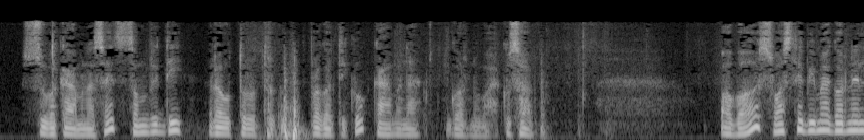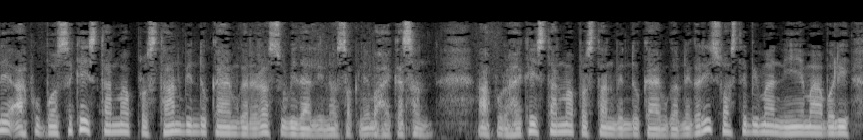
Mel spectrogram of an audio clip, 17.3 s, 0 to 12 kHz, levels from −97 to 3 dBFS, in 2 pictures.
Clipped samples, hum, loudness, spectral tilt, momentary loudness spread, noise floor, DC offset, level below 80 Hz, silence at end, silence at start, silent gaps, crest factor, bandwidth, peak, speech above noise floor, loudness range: under 0.1%; none; -29 LUFS; -4.5 dB/octave; 10 LU; -63 dBFS; under 0.1%; -52 dBFS; 0 s; 0.25 s; none; 20 dB; 7.8 kHz; -10 dBFS; 34 dB; 6 LU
